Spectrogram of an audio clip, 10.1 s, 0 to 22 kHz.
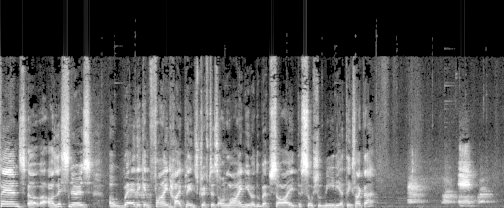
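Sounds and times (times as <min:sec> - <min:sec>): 
speech: 0:00.0 - 0:07.6, 0:08.2 - 0:09.8
dog barking: 0:08.2 - 0:10.0.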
